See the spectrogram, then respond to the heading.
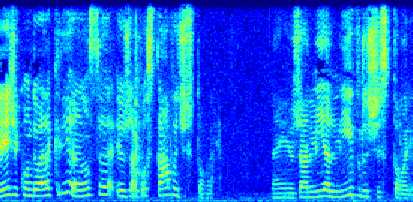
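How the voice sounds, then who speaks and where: Lively in intonation and high in pitch, a woman speaks at a moderate pace over noticeable background noise. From Osasco, São Paulo, Brazil. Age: 40s. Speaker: author and artist. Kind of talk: documentary interview.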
